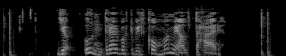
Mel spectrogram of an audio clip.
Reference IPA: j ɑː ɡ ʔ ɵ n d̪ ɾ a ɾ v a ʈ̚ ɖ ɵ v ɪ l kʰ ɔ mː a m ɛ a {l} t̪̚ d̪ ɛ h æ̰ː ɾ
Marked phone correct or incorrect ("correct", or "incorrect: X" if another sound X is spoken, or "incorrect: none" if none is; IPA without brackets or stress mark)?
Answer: correct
